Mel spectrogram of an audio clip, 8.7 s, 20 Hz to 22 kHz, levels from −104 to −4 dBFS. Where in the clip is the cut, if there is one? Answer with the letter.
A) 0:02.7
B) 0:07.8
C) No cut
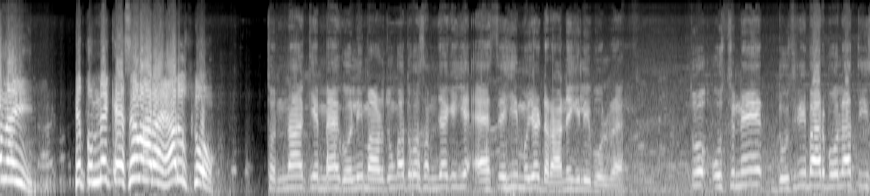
A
